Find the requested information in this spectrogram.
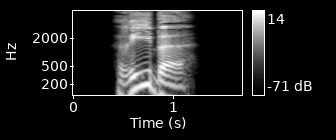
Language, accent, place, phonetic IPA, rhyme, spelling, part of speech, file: German, Germany, Berlin, [ˈʁiːbə], -iːbə, riebe, verb, De-riebe.ogg
- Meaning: first/third-person singular subjunctive II of reiben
